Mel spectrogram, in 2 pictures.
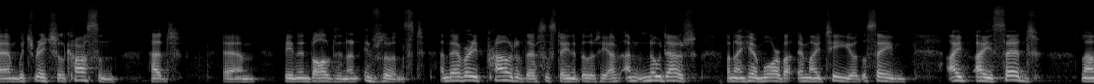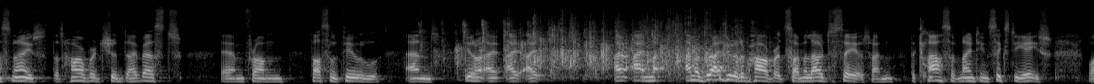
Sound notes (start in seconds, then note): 15.0 applause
